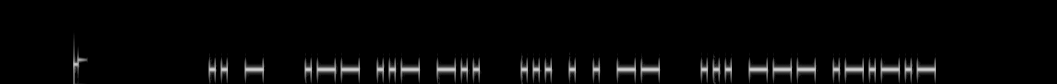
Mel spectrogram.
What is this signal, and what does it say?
Morse code, heard as a keyed tone, about 20 wpm, 700 Hz. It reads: IT WUD SEEM SO.
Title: Sentences from Top 300 Words and Abbreviations 20wpm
